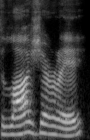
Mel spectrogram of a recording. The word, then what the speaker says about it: lingerie: for about nine years so I will not pronounce it the way the Americans do it's the slaughter so it's lingerie and and it is I think a lingerie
